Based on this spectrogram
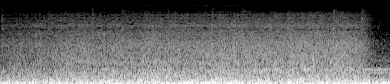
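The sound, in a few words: flood water surging in waves along a street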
